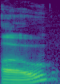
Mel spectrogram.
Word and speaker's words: ho: It's not O. It's not HO. It's O which means I have and E which means is which we've seen in the first uh very first unit about the alphabet.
